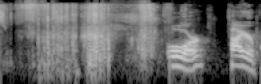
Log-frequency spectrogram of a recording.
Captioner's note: breaths into bag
